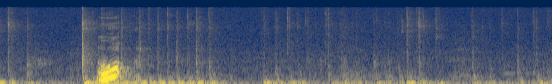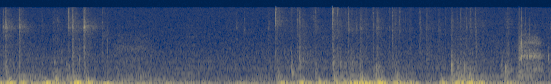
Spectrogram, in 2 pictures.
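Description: Typing on a computer keyboard: irregular, fairly soft key clicks.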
